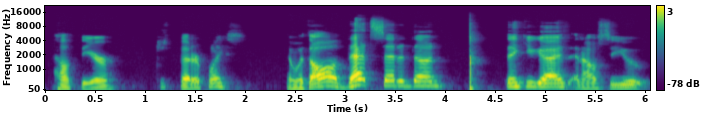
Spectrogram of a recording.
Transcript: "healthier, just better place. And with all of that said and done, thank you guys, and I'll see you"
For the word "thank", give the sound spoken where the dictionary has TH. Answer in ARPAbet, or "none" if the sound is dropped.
TH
